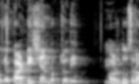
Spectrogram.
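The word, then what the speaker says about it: Cartesian: तो जो एक्स वाई वाला तरीका है उसको घटिया अंग्रेजी लोग नाम दिए कार्टेशियन प्लेन। ठीक से प्रोनाउंस नहीं होता था मेरे से तो पहले, कार्शियन बोलता था मैं।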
